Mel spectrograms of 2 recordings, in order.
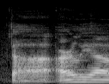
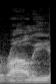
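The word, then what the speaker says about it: R'lyeh: So this is Arlia or Raleigh or Rayleigh or Rayla, however you want to pronounce it. I pronounce it Arlia or Arlay.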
